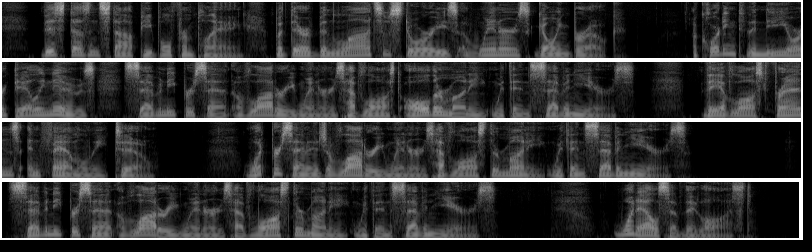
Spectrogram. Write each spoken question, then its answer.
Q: What else have they lost?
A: They have lost friends and family, too.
